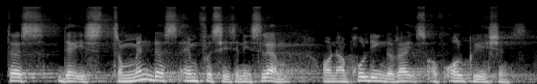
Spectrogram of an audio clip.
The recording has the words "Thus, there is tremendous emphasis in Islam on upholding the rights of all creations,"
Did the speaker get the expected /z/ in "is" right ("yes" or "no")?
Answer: no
